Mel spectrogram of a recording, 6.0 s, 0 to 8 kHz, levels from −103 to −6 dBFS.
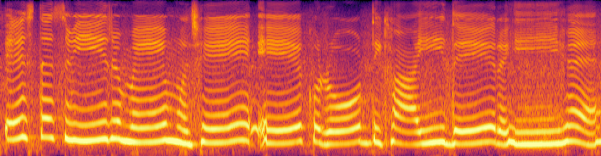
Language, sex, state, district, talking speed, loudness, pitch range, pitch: Hindi, female, Madhya Pradesh, Katni, 100 wpm, -9 LUFS, 250-300 Hz, 275 Hz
